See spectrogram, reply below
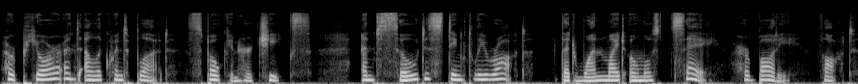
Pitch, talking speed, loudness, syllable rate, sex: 200 Hz, 145 wpm, -18 LUFS, 4.0 syllables/s, female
